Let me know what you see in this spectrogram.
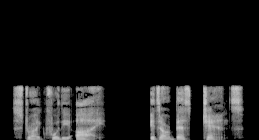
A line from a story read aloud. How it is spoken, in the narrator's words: Rami said quietly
